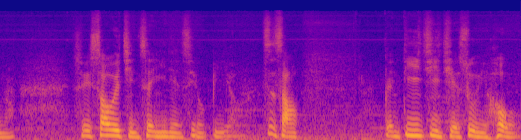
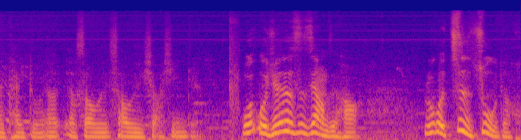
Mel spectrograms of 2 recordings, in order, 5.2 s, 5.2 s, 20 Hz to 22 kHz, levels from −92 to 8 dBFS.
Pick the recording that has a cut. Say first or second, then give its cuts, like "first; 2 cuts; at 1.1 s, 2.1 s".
second; 1 cut; at 2.3 s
